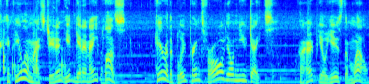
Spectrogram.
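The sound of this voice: Over loud music in the background, a nasal, put-on character voice speaks at a moderate pace. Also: man, fairly high pitch for a man.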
